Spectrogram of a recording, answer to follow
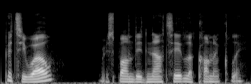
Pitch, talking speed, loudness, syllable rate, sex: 130 Hz, 120 wpm, -18 LUFS, 6.3 syllables/s, male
